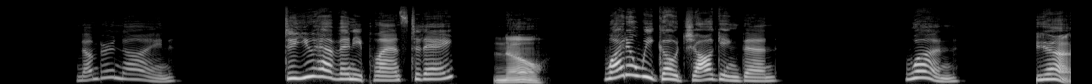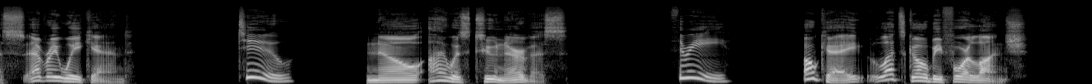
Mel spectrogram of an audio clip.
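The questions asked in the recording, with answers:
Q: Why don't we go jogging then?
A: 3: Okay, let's go before lunch.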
